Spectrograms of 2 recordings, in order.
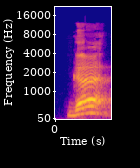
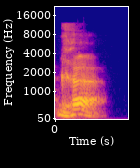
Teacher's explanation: they are pronounced with maximum aspiration along with the chanting of that word, with maximum energy, maximum prana. That is why it is called mahaprana. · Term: mahapranas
